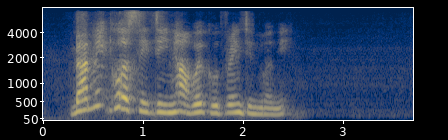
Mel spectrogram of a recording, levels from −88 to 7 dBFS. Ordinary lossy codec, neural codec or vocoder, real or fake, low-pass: AAC, 32 kbps; codec, 16 kHz in and 24 kHz out, 0.6 kbps, FocalCodec, streaming, 4096 codes; fake; 7.2 kHz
